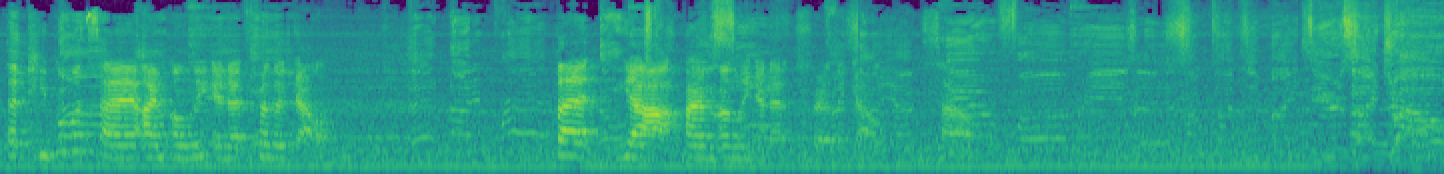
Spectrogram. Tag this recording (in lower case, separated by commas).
speech, music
